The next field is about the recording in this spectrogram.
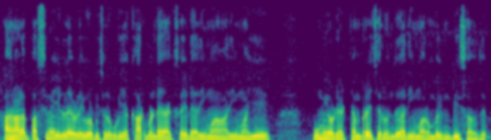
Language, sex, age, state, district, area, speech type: Tamil, male, 45-60, Tamil Nadu, Tiruchirappalli, rural, spontaneous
